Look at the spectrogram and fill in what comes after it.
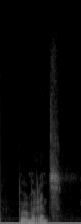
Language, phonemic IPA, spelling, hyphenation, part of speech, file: Dutch, /ˌpʏr.məˈrɛnt/, Purmerend, Pur‧me‧rend, proper noun, Nl-Purmerend.ogg
- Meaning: Purmerend (a city and municipality of North Holland, Netherlands)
